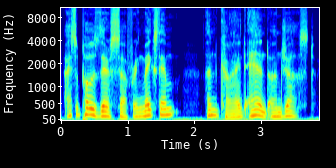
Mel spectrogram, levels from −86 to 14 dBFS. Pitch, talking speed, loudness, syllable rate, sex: 140 Hz, 140 wpm, -19 LUFS, 4.9 syllables/s, male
